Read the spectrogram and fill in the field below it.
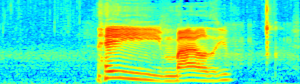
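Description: A young man speaks loudly with a drawn-out, questioning tone.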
